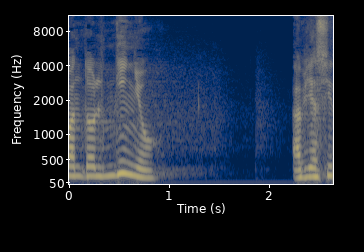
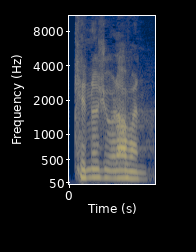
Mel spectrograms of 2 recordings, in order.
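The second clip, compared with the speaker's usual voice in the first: ordinary talk, nothing marked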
